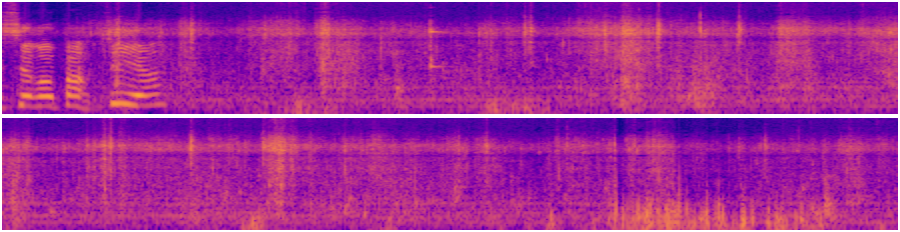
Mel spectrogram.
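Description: Small waves lap and splash nearby, outdoors on open water.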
